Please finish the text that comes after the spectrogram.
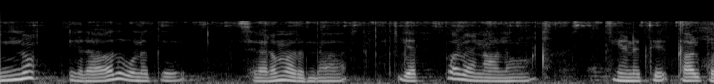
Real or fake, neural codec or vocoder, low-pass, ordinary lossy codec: fake; codec, 16 kHz, 4 kbps, FreqCodec, larger model; none; none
